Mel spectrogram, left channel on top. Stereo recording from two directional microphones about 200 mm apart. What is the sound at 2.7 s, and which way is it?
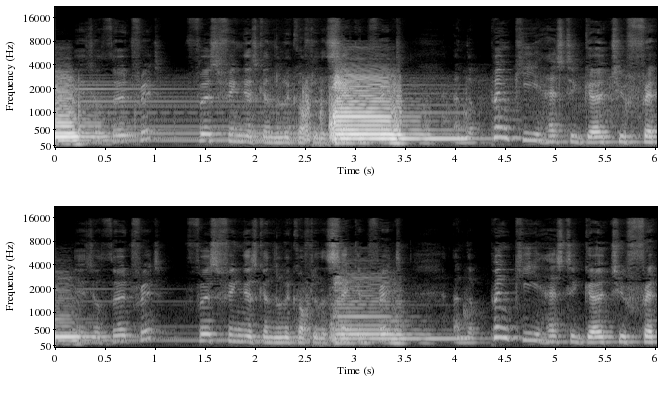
Speech, 45° left (ahead or behind).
